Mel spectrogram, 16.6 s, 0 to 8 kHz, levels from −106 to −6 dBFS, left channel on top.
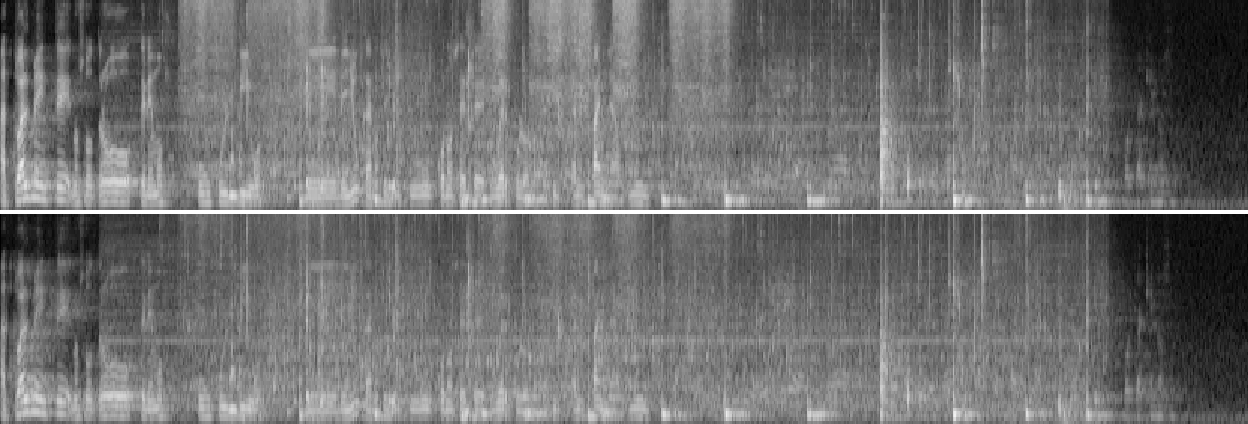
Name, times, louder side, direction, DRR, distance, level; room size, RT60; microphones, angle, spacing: voice 1, 0.0-2.2 2.6-3.5 4.0-8.7, left 3 dB, 55° left, 10 dB, 1.0 m, -31 dB
sound 1, 1.3-14.5, right 2 dB, 40° right, 2.1 m, -48 dB
sound 2, 2.4-4.4 4.9-5.0 5.3-5.4 6.4-8.6 8.9-9.8 11.7-12.0, left 14 dB, 80° left, 0.8 m, -30 dB
sound 3, 3.0-14.8, equal, 10° right, 1.4 m, -33 dB
voice 2, 8.8-11.4 11.9-14.6 15.0-15.6, right 1 dB, 60° right, 5 dB, 5.4 m, -51 dB
27.0 x 26.0 x 8.3 m, 1.4 s
head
